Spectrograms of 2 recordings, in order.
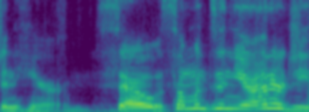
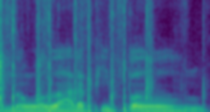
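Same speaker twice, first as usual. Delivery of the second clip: mock Godfather; 5 semitones lower, 5 dB quieter than usual. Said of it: "The Godfather".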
